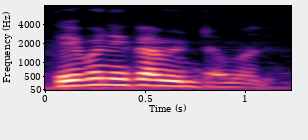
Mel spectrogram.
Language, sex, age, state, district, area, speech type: Marathi, male, 18-30, Maharashtra, Ahmednagar, rural, spontaneous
